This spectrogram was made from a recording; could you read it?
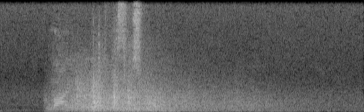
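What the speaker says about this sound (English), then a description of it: "Sorry, that's the thunder." A roll of thunder breaks in suddenly, a loud deep rumble that swells and then slowly fades over several seconds, with a person talking over it nearby.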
